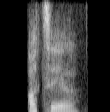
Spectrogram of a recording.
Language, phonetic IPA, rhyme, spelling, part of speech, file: Hungarian, [ˈɒt͡seːl], -eːl, acél, noun, Hu-acél.ogg
- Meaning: 1. steel (artificial metal produced from iron) 2. made of steel 3. steel (item made of steel) 4. sword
